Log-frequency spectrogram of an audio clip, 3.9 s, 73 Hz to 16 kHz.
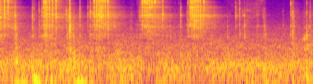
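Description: Hand ratchet working loose the negative battery terminal nut on a C8 Corvette, a fairly close series of quick clicking bursts with short pauses between them, no talking.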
